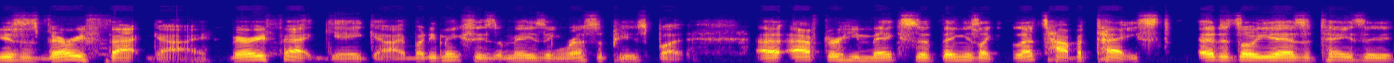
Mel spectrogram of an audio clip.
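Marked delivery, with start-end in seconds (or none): 6.7-7.8 put-on Australian accent. Retelling how a cooking channel host tastes his food: imitating an australian accent. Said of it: "your take on the Australian accent".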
